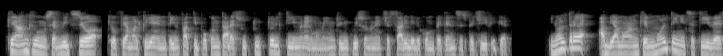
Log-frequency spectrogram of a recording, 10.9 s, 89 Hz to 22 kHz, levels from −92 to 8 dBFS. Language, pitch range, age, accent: Italian, 105-135 Hz, 20-39, native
